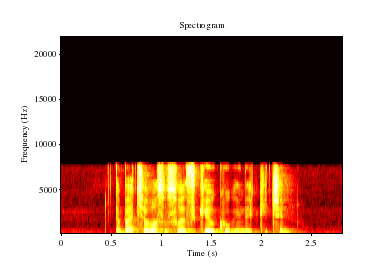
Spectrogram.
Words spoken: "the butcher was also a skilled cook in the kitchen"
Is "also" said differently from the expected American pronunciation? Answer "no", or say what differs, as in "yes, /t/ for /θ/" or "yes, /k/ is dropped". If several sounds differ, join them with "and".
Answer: yes, /l/ is dropped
